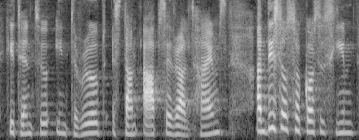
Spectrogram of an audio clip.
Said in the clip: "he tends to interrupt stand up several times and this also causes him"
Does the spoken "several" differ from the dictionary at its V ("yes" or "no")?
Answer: no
